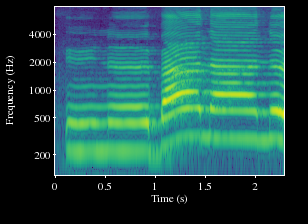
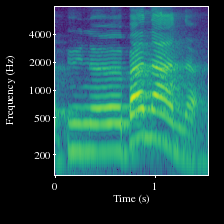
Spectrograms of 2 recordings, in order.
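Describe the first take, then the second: First: Banane étiré, plus fort; découpe banane en syllabes, très lentement; très lent, syllabé. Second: Said in the usual way. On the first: Shown as a demonstration. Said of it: "syllabé puis normal". (dire « une banane » syllabe par syllabe) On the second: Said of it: "repris normalement".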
